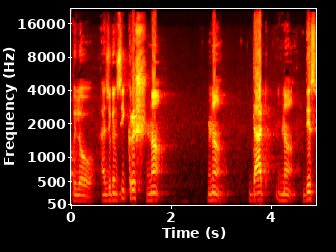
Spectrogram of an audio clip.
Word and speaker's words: Krishna: no no no this no when we say Krishna this is the know that we are pronouncing this all or supposed to crowns it's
